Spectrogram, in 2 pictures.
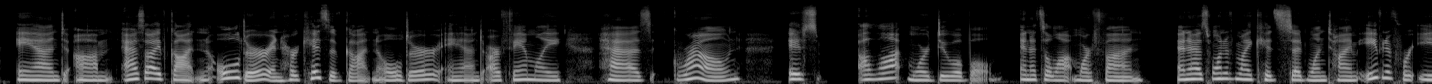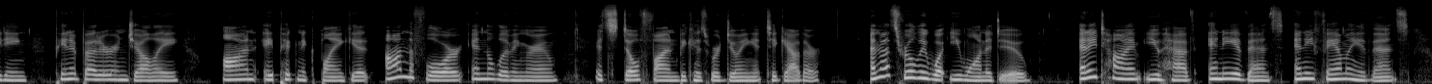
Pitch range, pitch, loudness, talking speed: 190-235 Hz, 205 Hz, -24 LUFS, 170 wpm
